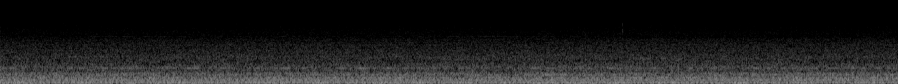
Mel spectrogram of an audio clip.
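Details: Steady low hum and broadband rushing noise throughout, like an engine or machinery, with no animal voice.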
